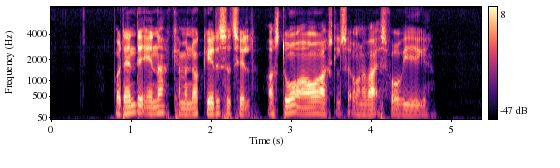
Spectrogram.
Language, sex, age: Danish, male, 32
